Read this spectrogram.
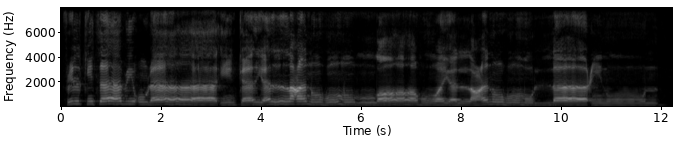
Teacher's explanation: لام کے اوپر بڑی مد ہے 5 الف کے برابر کھینچ کر پڑھیں گے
